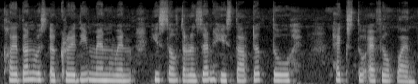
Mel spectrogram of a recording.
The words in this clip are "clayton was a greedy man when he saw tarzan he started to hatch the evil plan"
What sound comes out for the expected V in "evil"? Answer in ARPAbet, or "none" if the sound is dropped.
F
